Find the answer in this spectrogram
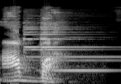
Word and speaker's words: আব্বা: সাথে ব যুক্ত থাকে ব ফলার সাথে যদি ব যুক্ত থাকে তাহলে ব ফলার উচ্চারণ হবে যেমন আমি লিখলাম আব্বা আব্বা তাহলে দেখো ব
